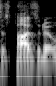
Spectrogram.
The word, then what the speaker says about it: Esposito: It's actually pronounced Esposito, which is weird because he's different. Yeah, he's Italian, not Spanish.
